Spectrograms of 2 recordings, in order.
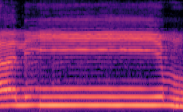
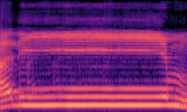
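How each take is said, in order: No difference in how they are said.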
